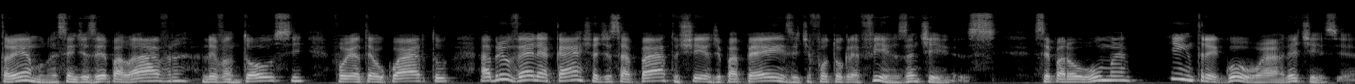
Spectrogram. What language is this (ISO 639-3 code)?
por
